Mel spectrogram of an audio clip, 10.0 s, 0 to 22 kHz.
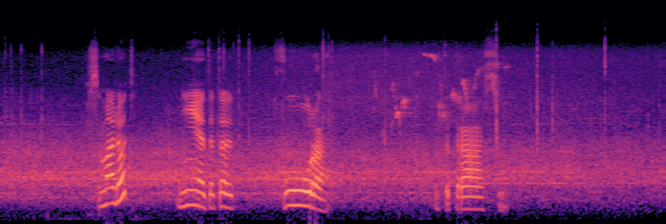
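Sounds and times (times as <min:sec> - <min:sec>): leaves rustling in wind: 0:00.0 - 0:10.0
lorry on distant highway: 0:00.0 - 0:10.0.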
